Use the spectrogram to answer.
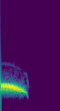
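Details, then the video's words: A single drawn-out, even coo from a spotted dove, voiced to stimulate other doves to call, steady in pitch and lasting under half a second before dropping slightly and fading into silence. "giọng chim cu gáy thúc gù dồn ép bổi lười gáy ức chế phải gáy theo"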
